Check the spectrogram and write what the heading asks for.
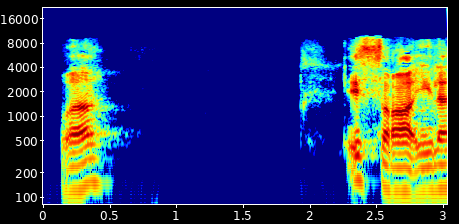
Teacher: سین کو واضح کریں اور را کو موٹا کریں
